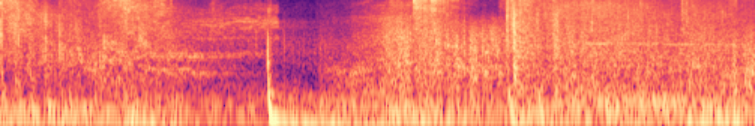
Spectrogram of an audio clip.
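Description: A Bombardo explosion spell bursts in the video game Hogwarts Legacy, one sharp loud boom standing out near the middle against a dense, rumbling battle din, with a weaker thump later.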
